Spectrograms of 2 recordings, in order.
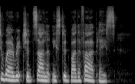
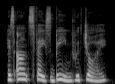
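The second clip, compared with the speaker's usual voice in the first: usual speaking voice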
